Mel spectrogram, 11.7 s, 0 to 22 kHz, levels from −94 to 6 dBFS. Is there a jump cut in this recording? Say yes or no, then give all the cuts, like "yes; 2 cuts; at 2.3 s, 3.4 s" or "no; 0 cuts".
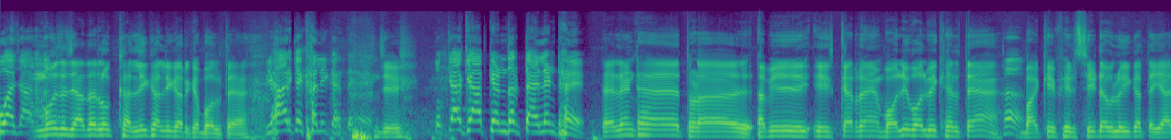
no; 0 cuts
